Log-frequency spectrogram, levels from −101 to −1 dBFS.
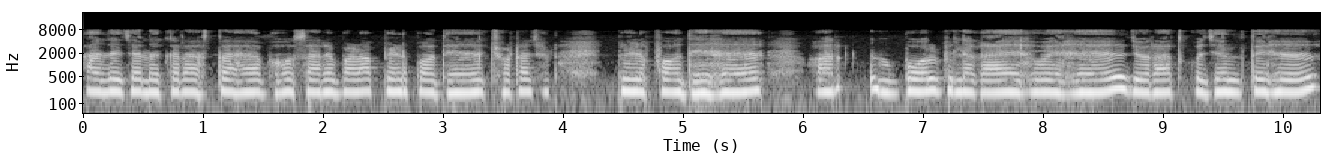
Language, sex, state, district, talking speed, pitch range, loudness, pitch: Hindi, female, Jharkhand, Palamu, 150 wpm, 200-215 Hz, -15 LUFS, 205 Hz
